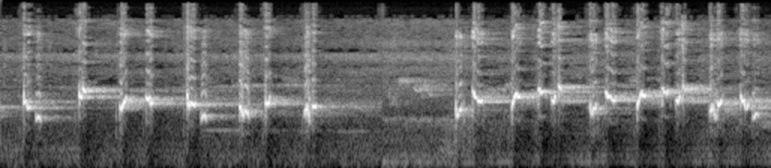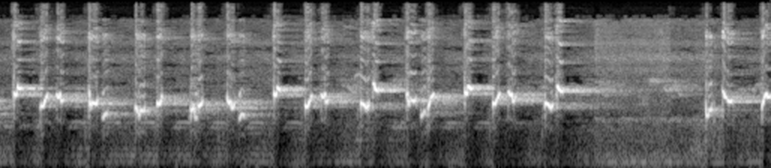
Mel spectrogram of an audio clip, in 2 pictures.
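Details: Yellow-vented bulbul delivering a long rolling lure song to draw replies from other bulbuls: quick liquid whistled notes in lively up-and-down phrases, a short break near two seconds, then an unbroken stream of chattering notes.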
